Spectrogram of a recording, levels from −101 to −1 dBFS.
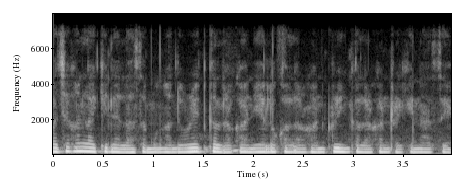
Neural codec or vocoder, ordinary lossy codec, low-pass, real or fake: none; none; 7.2 kHz; real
